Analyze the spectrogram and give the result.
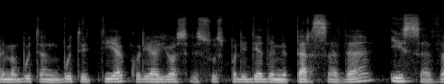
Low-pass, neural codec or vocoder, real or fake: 10.8 kHz; none; real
